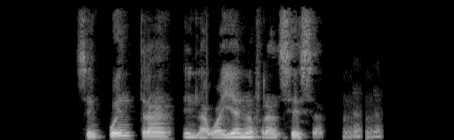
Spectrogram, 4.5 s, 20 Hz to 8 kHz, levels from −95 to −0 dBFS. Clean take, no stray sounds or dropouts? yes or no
no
